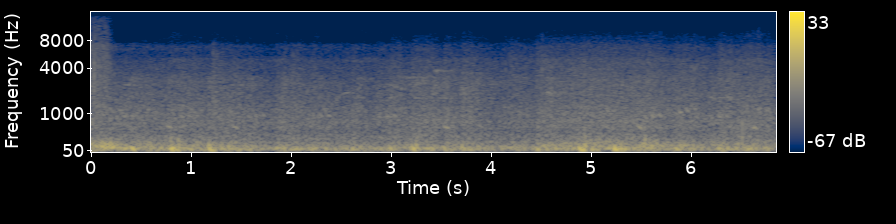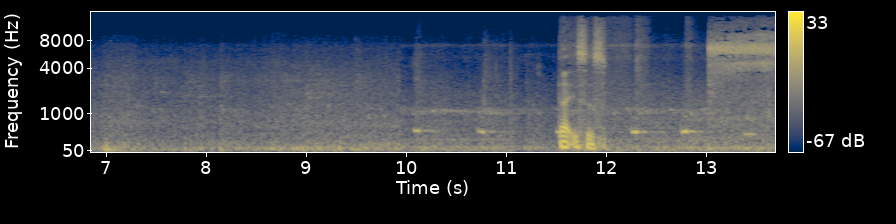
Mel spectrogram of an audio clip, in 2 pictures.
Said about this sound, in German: Ich mache das hier mal an. Ähm jetzt hörst du erstmal Dschungel.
